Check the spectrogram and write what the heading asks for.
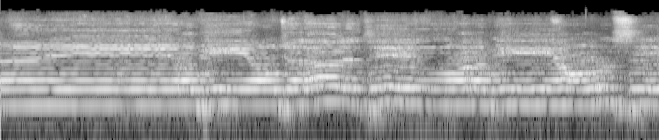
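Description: A man's solo voice chanting an Islamic inshad unaccompanied, one long held phrase with melismatic turns in the pitch.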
